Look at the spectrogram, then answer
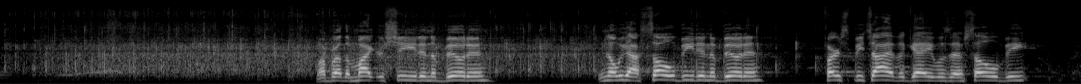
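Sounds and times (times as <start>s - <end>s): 
crowd applause: 0.0s - 7.5s
speech: 3.2s - 5.0s, 6.0s - 10.4s.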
